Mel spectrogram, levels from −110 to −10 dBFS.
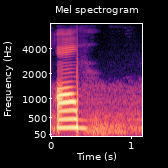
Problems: none marked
